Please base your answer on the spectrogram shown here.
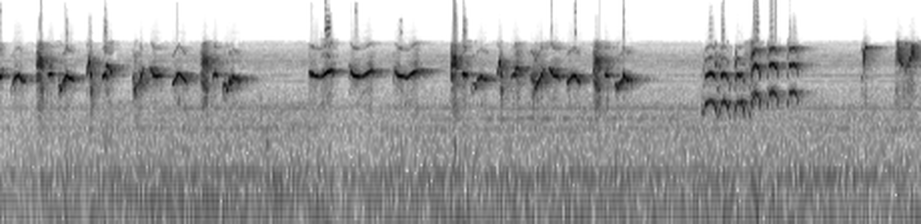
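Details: Orange-headed thrush pouring out repeated slurred whistles that rise and drop, followed by a harsher, squawky run of stacked notes and a final thin whistle, delivered in the energetic 'keserr' style.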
